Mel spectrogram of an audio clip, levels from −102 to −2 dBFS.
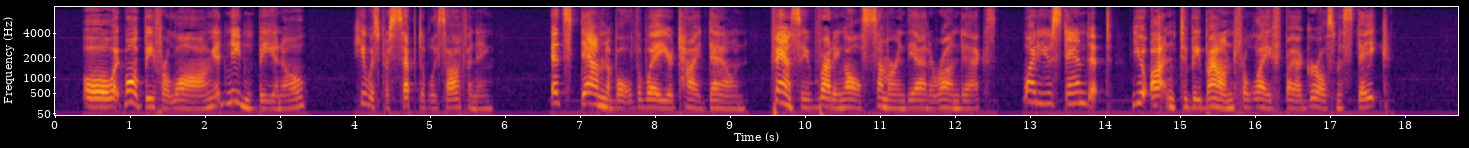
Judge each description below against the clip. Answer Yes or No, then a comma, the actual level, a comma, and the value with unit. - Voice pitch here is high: No, medium, 165 Hz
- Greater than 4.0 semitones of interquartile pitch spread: No, average, 3.7 semitones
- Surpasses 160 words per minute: No, average, 145 wpm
